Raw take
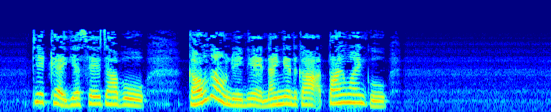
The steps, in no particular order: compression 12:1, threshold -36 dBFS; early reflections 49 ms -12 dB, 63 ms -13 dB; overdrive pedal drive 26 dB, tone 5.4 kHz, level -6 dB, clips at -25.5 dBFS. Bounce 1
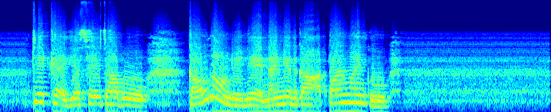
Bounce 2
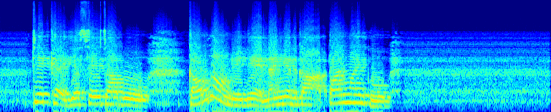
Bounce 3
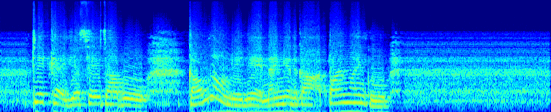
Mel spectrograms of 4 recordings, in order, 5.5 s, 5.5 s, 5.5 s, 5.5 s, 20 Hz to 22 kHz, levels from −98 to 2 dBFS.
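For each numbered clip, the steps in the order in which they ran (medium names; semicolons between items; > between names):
compression > overdrive pedal > early reflections; early reflections > compression > overdrive pedal; overdrive pedal > early reflections > compression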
